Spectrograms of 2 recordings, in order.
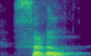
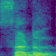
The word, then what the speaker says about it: subtle: Subtle. Okay. So here the B is silent. The B over here is silent. Subtle.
